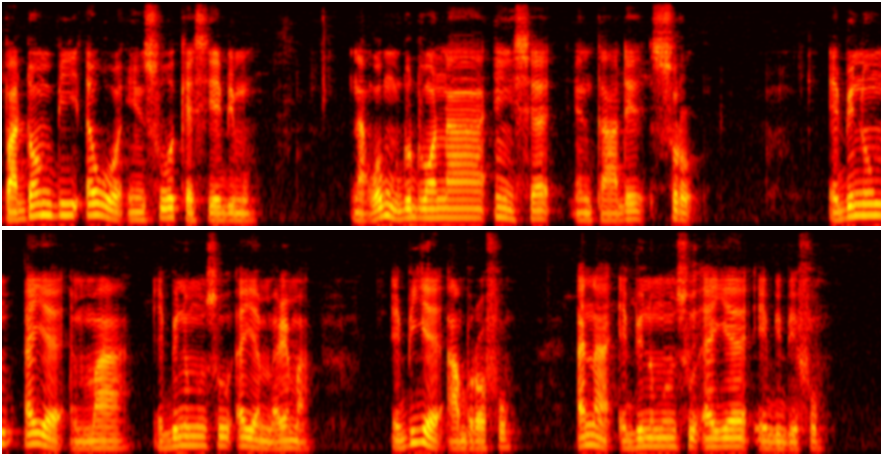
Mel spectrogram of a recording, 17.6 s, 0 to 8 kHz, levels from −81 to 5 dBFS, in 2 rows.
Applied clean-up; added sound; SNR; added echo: none; none; none; none.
